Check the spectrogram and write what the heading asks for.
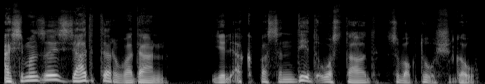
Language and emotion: Kashmiri, sad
